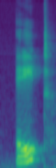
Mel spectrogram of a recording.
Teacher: my tongue is gliding and that vowel sound is made by movement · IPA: /eɪ/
